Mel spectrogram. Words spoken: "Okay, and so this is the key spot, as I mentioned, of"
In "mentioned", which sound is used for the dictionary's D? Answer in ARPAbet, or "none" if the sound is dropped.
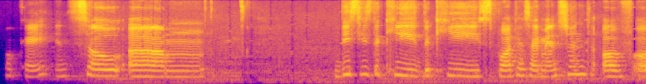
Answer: D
